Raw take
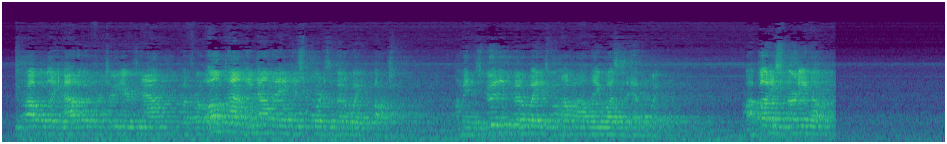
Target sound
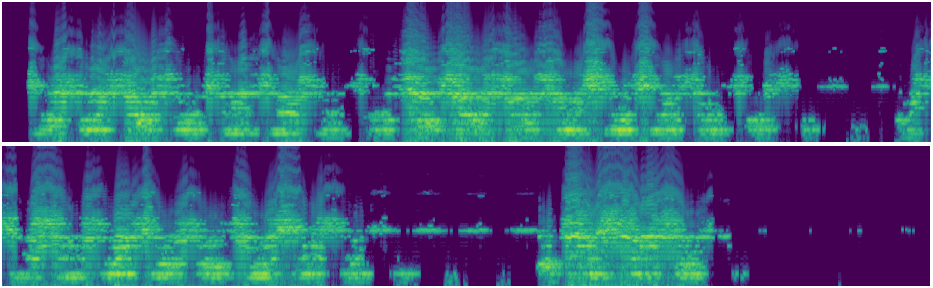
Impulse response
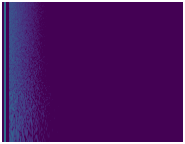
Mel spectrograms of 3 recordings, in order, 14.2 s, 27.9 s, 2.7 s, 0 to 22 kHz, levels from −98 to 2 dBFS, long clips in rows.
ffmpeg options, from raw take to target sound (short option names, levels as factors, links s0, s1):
-filter_complex "[0:a]asetrate=22403,aresample=44100,aexciter=amount=13.2:drive=5.8:freq=2000,highshelf=f=6100:g=5,asplit=2[s0][s1];[s1]aecho=0:1:1154:0.0841[s2];[s0][s2]amix=inputs=2:normalize=0,acrossover=split=1500[s3][s4];[s3]aeval=exprs='val(0)*(1-1/2+1/2*cos(2*PI*1.4*n/s))':c=same[s5];[s4]aeval=exprs='val(0)*(1-1/2-1/2*cos(2*PI*1.4*n/s))':c=same[s6];[s5][s6]amix=inputs=2:normalize=0,afftfilt=real='hypot(re,im)*cos(PI*b)':imag='0':win_size=2048:overlap=0.75,afftfilt=real='re*gte(hypot(re,im),0.0224)':imag='im*gte(hypot(re,im),0.0224)':win_size=1024:overlap=0.75,asplit=2[s7][s8];[s8]highpass=f=720:p=1,volume=17.8,asoftclip=type=tanh:threshold=0.531[s9];[s7][s9]amix=inputs=2:normalize=0,lowpass=f=3100:p=1,volume=0.501,lowshelf=f=410:g=7.5,aecho=1:1:4.2:0.82,volume=0.891"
